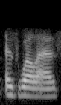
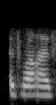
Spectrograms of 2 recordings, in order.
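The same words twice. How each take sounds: The two takes are said the same way.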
